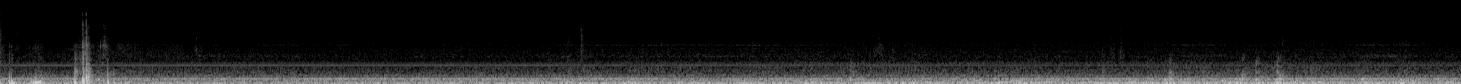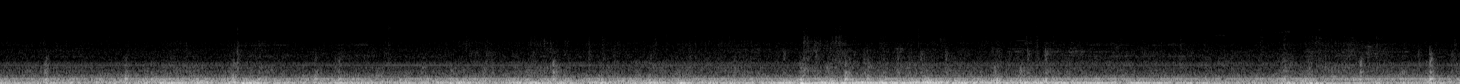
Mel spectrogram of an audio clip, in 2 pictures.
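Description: Electric passenger train running at speed, heard from inside the carriage: a steady low rumble of wheels on rails with a steady hum over it. Occasional short clicks, the sharpest about a second in, and the rumble swells a little near the end.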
